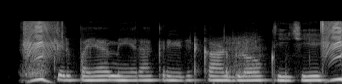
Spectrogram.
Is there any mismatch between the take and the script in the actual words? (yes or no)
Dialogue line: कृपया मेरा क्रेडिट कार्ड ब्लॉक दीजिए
no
